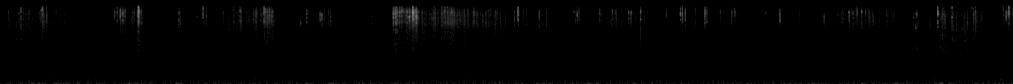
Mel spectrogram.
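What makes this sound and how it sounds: A long strand of shiny red plastic beads is pulled through the fingers and piled into the palm. The beads rattle and clack together in quiet, bright bursts of dense, crisp clicking, with a sharper flurry around the middle and very little low end.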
